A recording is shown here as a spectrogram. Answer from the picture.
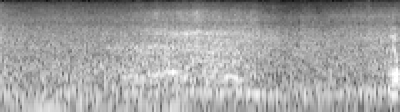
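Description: A motor vehicle's engine running as it passes, over a steady hiss of road traffic.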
